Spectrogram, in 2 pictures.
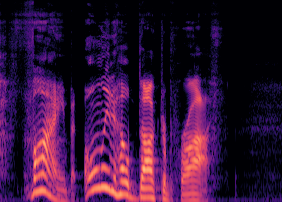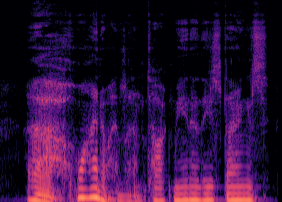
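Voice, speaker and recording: A man's voice: medium pitch, very animated, moderate pace, fairly bright tone. A young man playing a reluctant, whiny, exasperated college student sidekick in an audio drama.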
